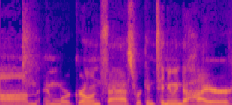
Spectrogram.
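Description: A man speaks with a bright, sharp tone. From San Francisco. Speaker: tech company founder. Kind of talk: interview.

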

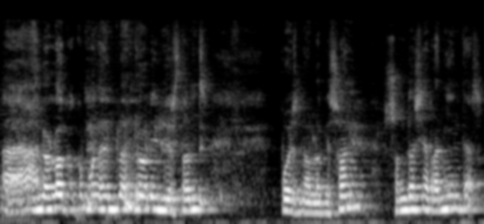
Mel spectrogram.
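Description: Noticeable background noise and audible room echo are present. Through them, a man talks at a moderate pace. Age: 30s. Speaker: journalist. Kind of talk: interview.

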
